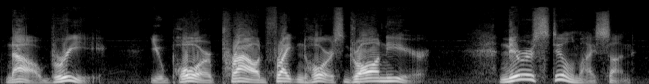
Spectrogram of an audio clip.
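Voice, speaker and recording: A man voicing a majestic, wise male lion in a children's story read aloud, speaking slowly and gravely. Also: on the low side, sing-song, a little mellow, no room sound. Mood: solemn. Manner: slow, grave, deliberate speech. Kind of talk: reading a children's novel aloud.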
